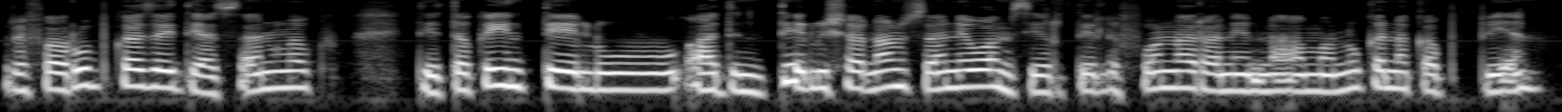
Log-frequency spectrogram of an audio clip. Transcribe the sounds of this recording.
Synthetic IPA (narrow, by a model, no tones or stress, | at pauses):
refaɾubu̥kazajd̪eazaniŋaku̥d̪̥eat̪akejnit̪eluad̪init̪eluiʃananuzanewamizeɾut̪elefonəɾanenamanukanakapu̥b̥eanə̥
